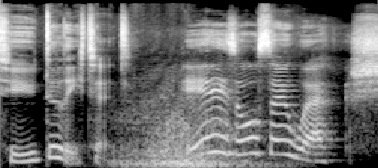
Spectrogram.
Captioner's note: air whooshing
